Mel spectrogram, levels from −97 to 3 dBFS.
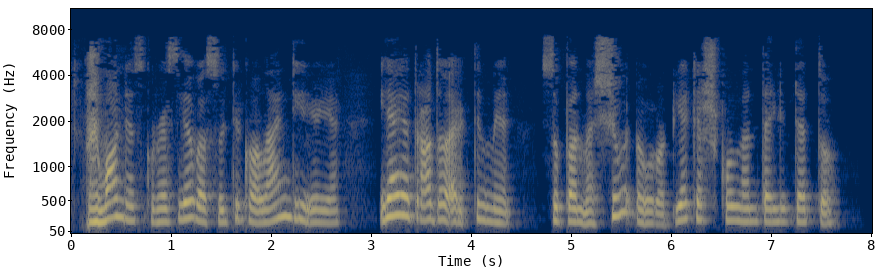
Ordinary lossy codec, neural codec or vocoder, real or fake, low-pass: MP3, 32 kbps; codec, 16 kHz, 1 kbps, FunCodec, trained on LibriTTS, 50 frames a second; fake; 7.2 kHz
